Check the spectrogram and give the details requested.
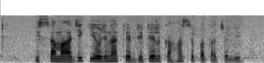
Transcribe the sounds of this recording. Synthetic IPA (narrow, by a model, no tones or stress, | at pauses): ɪsːaːmaːd͡ʒɪkjoːd͡ʒnakeɖiʈeːlkɐɦãsepɐt̪at͡ʃɐliː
